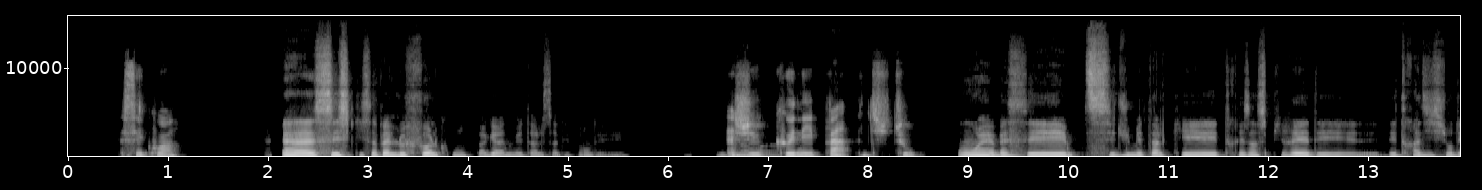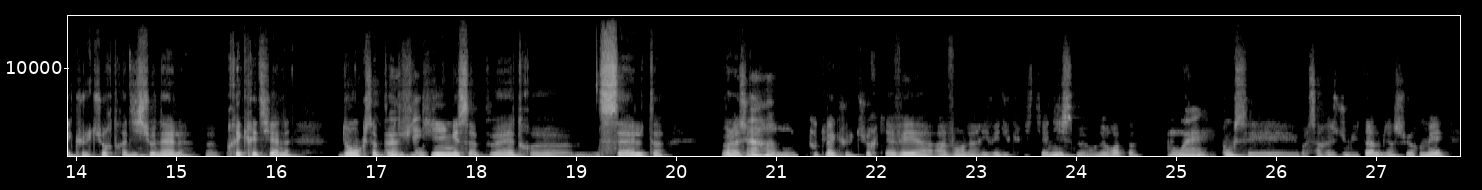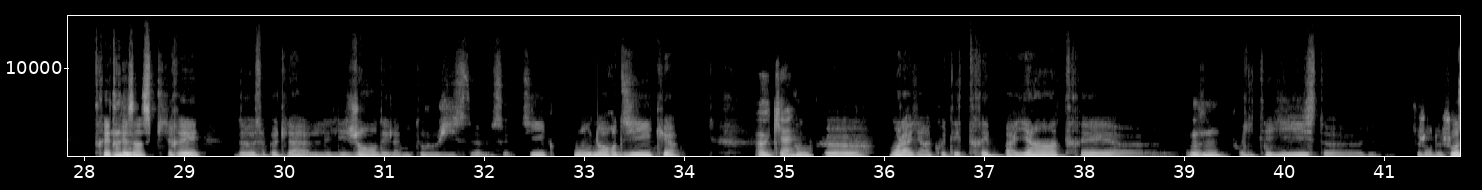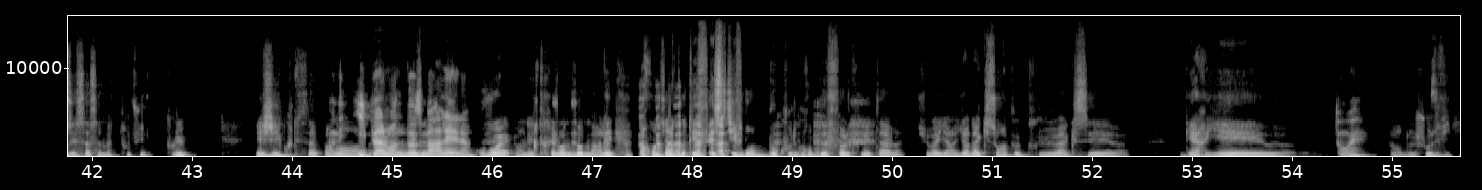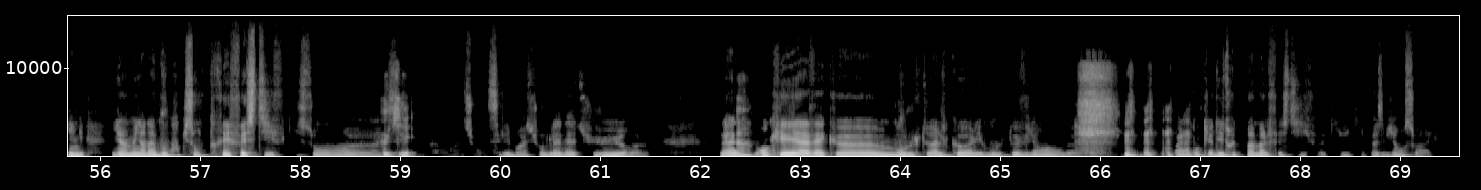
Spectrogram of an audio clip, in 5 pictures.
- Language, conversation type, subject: French, podcast, Comment tes goûts ont-ils changé avec le temps ?
- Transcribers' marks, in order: laugh; unintelligible speech; laugh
